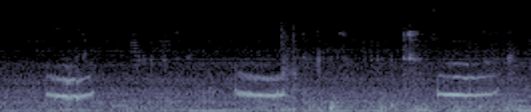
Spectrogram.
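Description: A kitten meowing faintly: three short meows about two seconds apart.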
